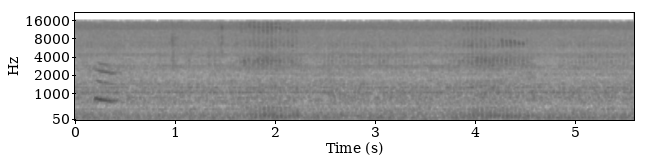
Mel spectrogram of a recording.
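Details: Soft purr from Miiko, a rescued domestic cat, a low rumble swelling twice with breaths, opened by a couple of short falling whistle-like notes at the very start.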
